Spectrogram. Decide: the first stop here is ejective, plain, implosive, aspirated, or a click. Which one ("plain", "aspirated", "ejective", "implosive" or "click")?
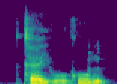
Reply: aspirated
